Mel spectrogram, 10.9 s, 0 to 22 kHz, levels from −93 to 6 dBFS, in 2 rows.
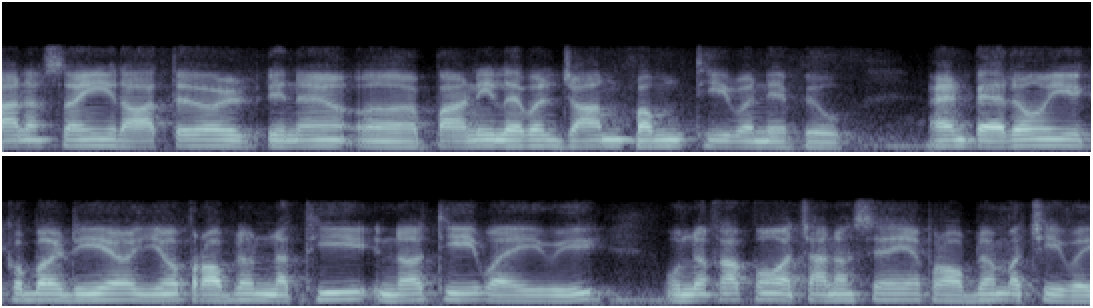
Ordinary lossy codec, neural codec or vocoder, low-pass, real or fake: Opus, 24 kbps; codec, 16 kHz, 1 kbps, X-Codec, HuBERT features, trained on LibriSpeech; 7.2 kHz; fake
